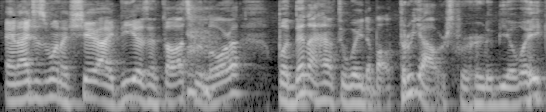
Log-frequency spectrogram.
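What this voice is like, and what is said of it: Speaks with an accent. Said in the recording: “Sorry, it's the accent.”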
